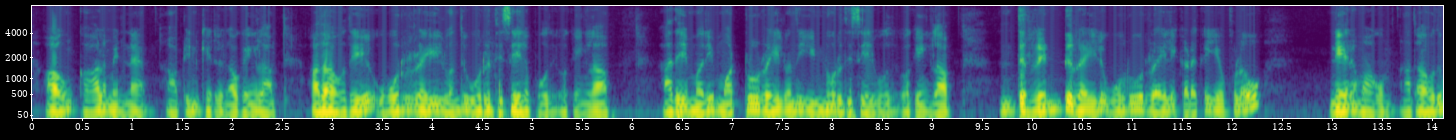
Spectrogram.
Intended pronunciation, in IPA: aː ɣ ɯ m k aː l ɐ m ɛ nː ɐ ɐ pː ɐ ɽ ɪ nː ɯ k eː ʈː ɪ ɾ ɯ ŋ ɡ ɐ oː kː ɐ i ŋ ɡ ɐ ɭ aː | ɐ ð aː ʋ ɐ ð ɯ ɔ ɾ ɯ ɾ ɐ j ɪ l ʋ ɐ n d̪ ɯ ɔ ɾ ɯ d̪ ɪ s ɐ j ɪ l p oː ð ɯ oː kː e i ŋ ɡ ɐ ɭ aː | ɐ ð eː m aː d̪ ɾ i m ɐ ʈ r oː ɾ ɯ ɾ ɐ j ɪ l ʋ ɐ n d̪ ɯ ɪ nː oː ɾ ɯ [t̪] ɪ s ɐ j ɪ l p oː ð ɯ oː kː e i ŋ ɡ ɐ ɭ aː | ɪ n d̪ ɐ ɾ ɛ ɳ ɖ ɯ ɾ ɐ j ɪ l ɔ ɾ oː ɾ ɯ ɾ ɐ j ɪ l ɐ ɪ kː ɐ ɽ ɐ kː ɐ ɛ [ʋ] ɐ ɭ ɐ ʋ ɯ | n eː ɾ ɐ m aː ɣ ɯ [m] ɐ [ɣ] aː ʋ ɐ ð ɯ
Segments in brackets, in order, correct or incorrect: incorrect: d̪, incorrect: ʋː, correct, incorrect: ð

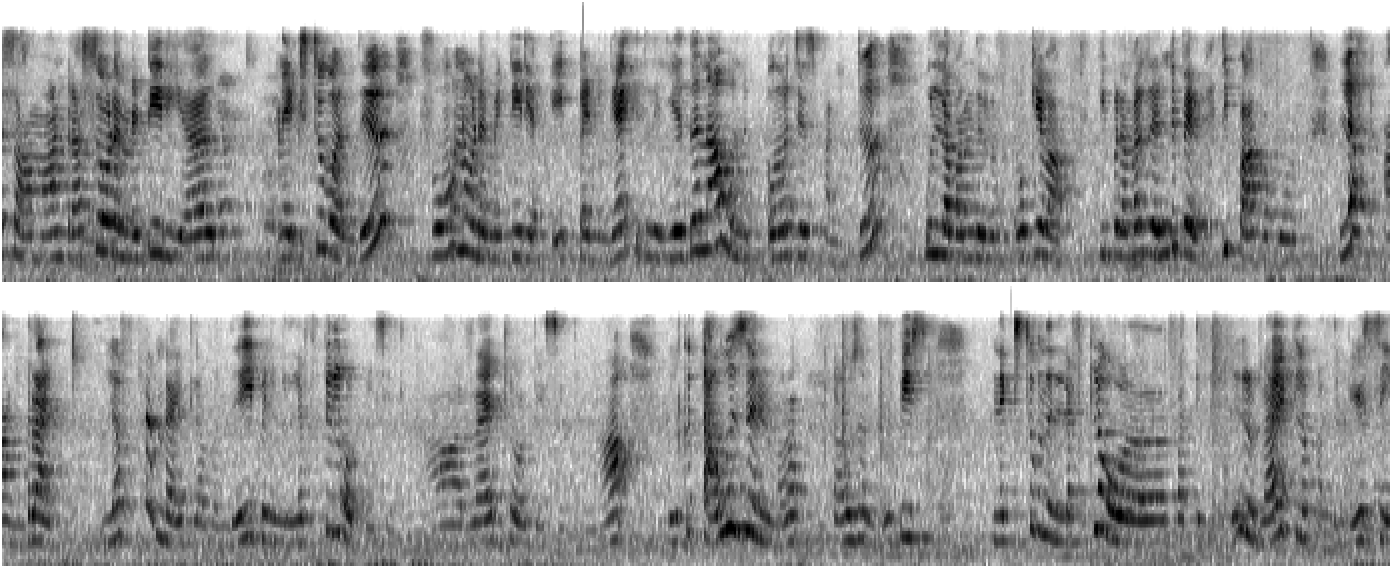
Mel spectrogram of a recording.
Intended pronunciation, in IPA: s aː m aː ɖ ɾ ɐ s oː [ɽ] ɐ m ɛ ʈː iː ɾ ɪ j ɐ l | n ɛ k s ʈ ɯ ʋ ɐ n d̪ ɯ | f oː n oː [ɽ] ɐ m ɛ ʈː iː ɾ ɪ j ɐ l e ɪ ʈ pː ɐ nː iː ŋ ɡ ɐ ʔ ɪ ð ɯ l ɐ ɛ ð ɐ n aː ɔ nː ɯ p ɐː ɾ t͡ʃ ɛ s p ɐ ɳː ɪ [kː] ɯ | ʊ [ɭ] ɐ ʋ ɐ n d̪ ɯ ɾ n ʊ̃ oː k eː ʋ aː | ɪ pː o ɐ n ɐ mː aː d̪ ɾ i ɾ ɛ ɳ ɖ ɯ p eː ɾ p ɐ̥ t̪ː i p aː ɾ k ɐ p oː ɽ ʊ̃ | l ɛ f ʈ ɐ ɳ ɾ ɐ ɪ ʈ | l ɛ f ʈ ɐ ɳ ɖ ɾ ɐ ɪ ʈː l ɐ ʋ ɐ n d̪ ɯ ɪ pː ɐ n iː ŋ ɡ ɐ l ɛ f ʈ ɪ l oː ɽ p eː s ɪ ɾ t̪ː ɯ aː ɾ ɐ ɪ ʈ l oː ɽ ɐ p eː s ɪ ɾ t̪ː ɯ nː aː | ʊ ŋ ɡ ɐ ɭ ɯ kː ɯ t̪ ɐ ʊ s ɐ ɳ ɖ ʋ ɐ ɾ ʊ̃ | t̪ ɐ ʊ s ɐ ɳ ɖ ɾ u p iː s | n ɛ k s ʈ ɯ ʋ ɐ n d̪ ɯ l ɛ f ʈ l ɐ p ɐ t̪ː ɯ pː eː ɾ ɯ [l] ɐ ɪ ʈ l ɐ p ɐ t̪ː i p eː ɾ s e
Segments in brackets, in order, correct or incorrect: correct, correct, incorrect: ʈː, incorrect: ɭː, incorrect: ɾ

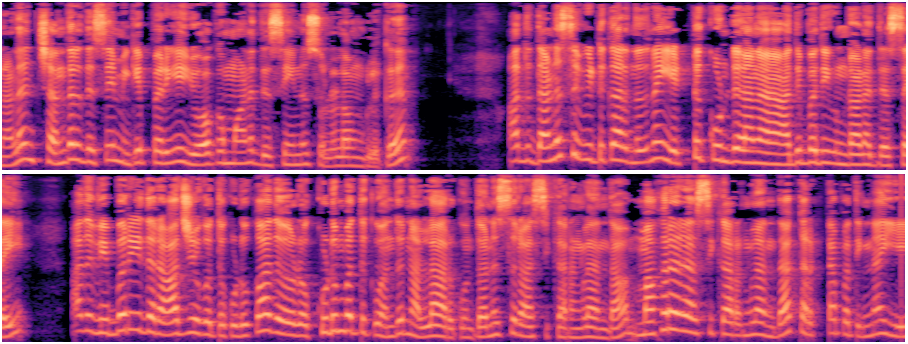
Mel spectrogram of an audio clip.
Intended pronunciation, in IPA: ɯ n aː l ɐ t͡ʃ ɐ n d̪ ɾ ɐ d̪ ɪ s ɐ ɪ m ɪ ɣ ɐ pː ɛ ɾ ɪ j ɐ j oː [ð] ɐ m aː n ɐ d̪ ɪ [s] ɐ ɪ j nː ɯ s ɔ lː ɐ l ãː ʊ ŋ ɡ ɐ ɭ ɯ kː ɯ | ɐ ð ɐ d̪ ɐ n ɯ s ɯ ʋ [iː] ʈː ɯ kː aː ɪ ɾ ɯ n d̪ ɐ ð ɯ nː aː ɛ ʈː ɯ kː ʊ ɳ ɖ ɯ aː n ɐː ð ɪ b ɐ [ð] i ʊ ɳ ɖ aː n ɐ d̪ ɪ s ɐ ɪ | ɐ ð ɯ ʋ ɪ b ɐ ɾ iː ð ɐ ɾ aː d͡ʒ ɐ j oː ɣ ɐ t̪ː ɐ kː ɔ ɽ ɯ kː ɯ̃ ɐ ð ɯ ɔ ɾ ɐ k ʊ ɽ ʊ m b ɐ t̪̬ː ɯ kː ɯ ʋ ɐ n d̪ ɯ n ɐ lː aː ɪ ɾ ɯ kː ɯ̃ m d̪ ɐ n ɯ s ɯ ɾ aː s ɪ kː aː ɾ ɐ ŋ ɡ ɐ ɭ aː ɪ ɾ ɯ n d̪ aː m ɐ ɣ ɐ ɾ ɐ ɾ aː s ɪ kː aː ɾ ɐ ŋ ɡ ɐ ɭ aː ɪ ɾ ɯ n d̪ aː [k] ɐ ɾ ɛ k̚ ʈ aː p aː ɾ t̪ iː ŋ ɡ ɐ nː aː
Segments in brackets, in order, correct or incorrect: incorrect: ɣ, correct, correct, correct, correct

